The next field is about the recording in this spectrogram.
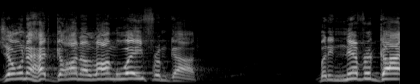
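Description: A man with an extremely high pitch and a bright, sharp tone speaks in a raised, projected, animated voice with ordinary pitch variation. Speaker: preacher. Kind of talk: sermon. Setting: church. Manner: animated, call-and-response preaching; emphatic, building in intensity.

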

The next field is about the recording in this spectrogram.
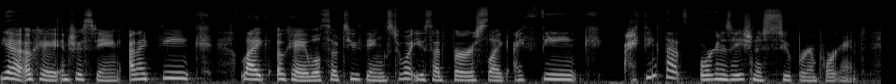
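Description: A woman's normal speaking voice, fairly high in pitch with ordinary pitch variation, at a moderate pace on a very clean recording with a silent background. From Utah, Salt Lake City. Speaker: painter. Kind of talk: interview.

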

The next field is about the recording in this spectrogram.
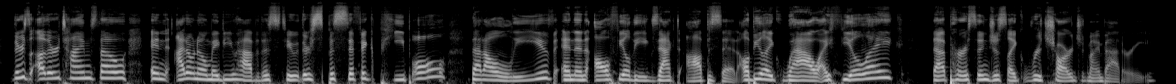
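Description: The recording is very clean, with a silent background. A normal speaking voice with lively intonation moves at a moderate pace. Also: woman, fairly high pitch for a woman. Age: 30s. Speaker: radio host and podcaster. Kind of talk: casual chat.

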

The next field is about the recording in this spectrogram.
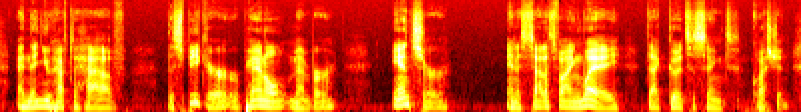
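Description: A man with vocal fry and ordinary pitch variation talks with long, frequent pauses. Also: medium pitch for a man, moderate pace, very clean recording, silent background. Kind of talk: casual chat. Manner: halting.

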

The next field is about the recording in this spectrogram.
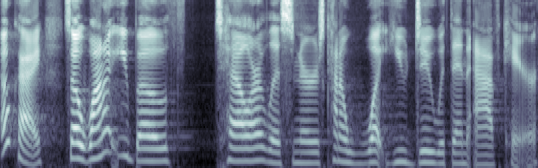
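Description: In a very clean recording with a silent background, a woman with a Southern US accent speaks at a medium pitch with ordinary pitch variation. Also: moderate pace. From Arkansas. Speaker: podcast host. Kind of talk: casual chat. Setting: studio.

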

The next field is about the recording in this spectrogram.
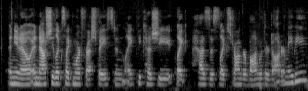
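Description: Against noticeable background noise, a woman with a fairly low pitch speaks at a moderate pace with hardly any pauses and ordinary pitch variation. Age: 30s. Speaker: burlesque performer. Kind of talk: casual chat.

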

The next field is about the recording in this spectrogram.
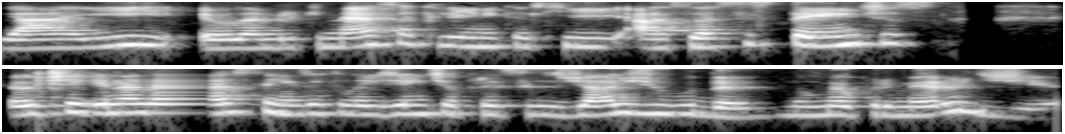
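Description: A woman with a fairly high pitch and fairly even intonation talks at a fairly quick pace in an ordinary speaking voice. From Brazil, Rondônia (North). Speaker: dentist. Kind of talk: interview.

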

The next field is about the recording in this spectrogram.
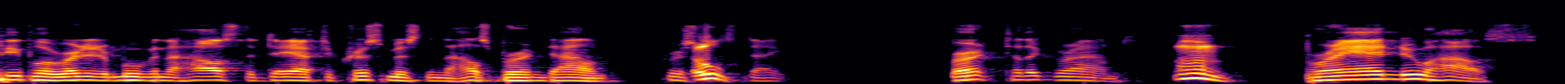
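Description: With a Massachusetts accent, a man talks at a fairly quick pace and medium pitch, his loudness swinging widely and his pitch variation ordinary. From Boston area, Massachusetts. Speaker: podcast co-host. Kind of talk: casual banter. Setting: studio.

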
